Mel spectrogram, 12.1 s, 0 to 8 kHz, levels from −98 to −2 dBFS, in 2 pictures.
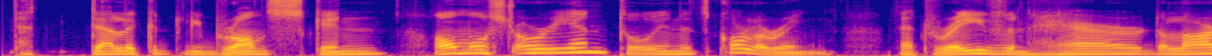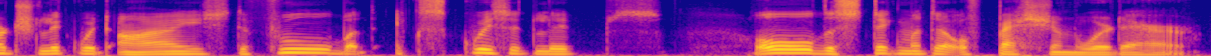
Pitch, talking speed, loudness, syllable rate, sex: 145 Hz, 135 wpm, -19 LUFS, 4.6 syllables/s, male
